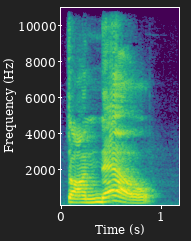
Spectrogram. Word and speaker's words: Donnell: Anne's like, oh, you're the Donald twins, right? And Clarice is like, the stress is on the last syllable. Donnell.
